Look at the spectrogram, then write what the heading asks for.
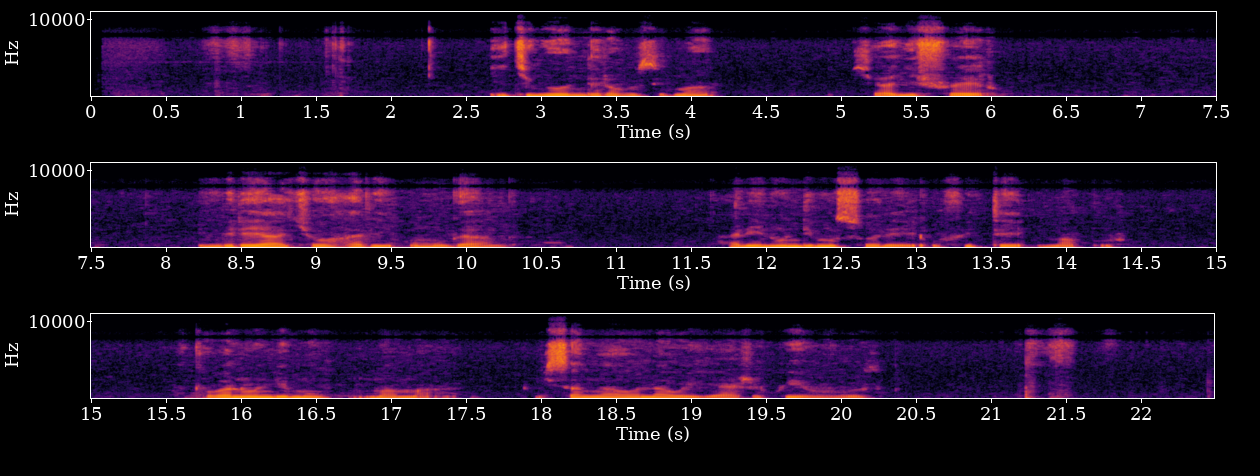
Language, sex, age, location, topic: Kinyarwanda, male, 25-35, Kigali, health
